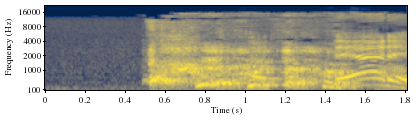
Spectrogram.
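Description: One loud, drawn-out acted cough that runs into a voiced sound, muffled as if into a sleeve; a staged cough demonstration.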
